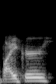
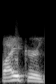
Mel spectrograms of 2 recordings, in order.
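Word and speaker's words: BiCRS: and sequestration and one depend on how you pronounce it I call it bikers biomass carbon removal and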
